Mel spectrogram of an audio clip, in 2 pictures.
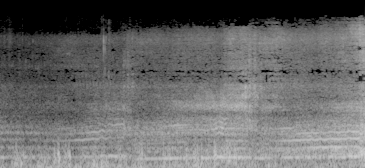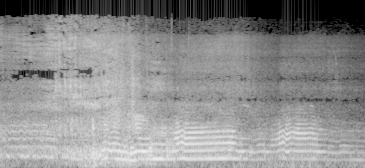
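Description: Rally car on a gravel stage approaching and growing louder, with the engine loudest and gravel spraying from the tyres as it passes close, about two thirds of the way in. Near the end the engine revs rise in quick sweeps as it accelerates through the gears.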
